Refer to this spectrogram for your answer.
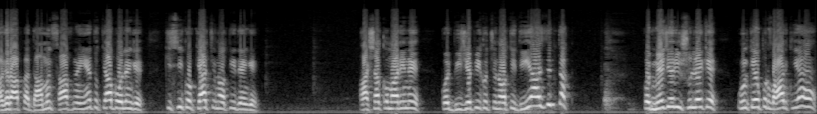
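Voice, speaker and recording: With an extremely high pitch for a man, he speaks with ordinary pitch variation and long, frequent pauses. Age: 80s+. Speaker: politician. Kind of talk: political press statement. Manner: animated.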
